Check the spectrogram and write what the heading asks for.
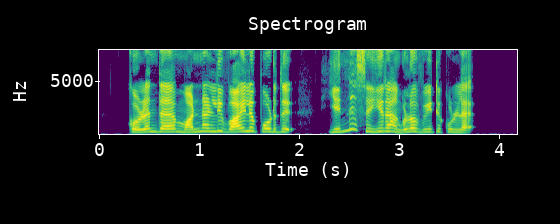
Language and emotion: Tamil, disgusted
